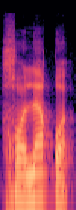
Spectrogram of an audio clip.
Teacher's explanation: Qofda sukun berib to'qtaganimiz uchun ham yug'on harf bo'lgani uchun yug'roq qalqal beramiz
